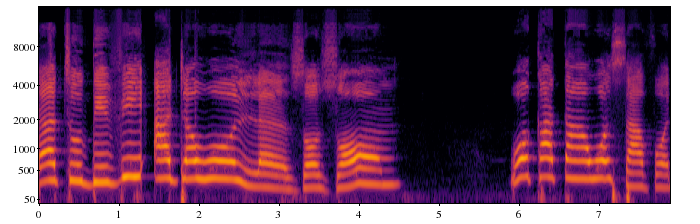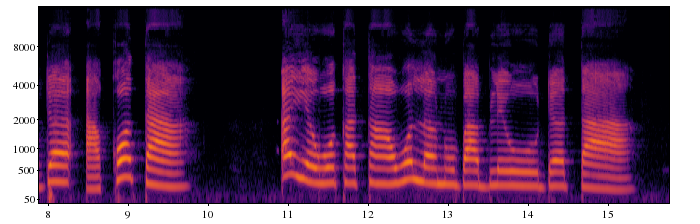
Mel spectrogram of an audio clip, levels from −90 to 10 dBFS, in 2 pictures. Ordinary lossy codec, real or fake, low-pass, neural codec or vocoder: Opus, 24 kbps; real; 14.4 kHz; none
